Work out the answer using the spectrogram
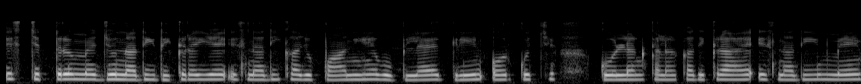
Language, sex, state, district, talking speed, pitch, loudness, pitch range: Hindi, female, Rajasthan, Churu, 195 wpm, 225 Hz, -25 LUFS, 220-230 Hz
